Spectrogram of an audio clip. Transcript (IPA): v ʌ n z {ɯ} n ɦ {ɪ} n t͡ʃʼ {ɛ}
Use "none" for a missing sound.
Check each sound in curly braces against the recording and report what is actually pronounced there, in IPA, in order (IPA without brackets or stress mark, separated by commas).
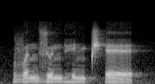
ʊ, ɪ, ɛ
